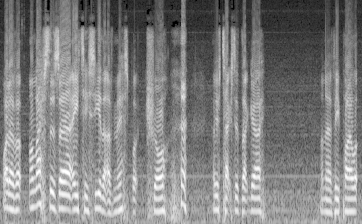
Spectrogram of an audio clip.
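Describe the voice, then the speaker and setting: Higher-pitched man who says w for r. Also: steady tone, a little slow, a bit bright, a little hiss or hum. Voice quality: can't pronounce R's properly, says w for r. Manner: self-deprecating, rambling. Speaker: flight sim video host. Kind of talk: casual gameplay commentary.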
